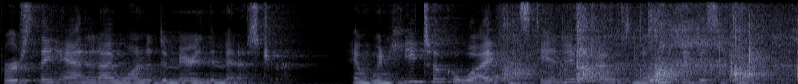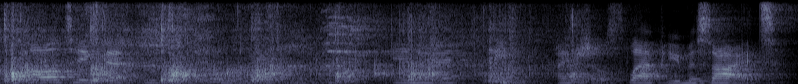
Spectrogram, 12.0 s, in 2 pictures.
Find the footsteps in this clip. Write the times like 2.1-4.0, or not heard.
3.7-10.3.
